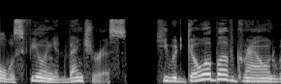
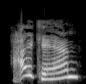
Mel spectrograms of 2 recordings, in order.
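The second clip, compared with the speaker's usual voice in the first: put-on very high, louder little kid calling for help; child's voice; 5 dB louder than usual. Imagined child above ground asking for help with cat, piping high. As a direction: pipe up like a small child.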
